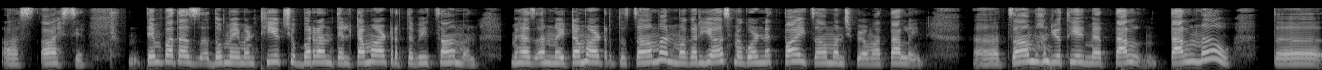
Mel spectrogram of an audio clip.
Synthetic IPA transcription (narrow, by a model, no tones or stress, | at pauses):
asaːsit̪empɐt̪ɐzd̪omejmɐnʈʰiːk̚t͡ʃʰubəɾant̪elʈɐmaːʈɐɾt̪ɨbit͡saːmɐnmeɦɐzɐnːɐjʈɐmaːʈɐɾt̪ɨt͡saːmɐnmɐɡɐɾjɐsmeɡoɽnet̪̚ʰpaːit͡saːmɐnt͡ʃʰi̥pɐʋãt̪ɐlənʲ | t͡saːmɐnjut̪ʰɨmet̪ɐlt̪ɐlnɐw | t̪ɨ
